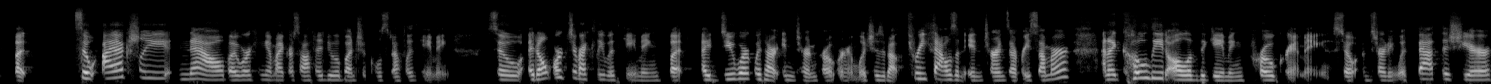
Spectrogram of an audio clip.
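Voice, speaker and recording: Animated and bright with a sharp tone, the voice moves at a fairly quick pace with big swings in loudness, in a dry, close sound with no echo. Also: woman, fairly high pitch for a woman, ordinary pitch variation. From Pittsburgh, Pennsylvania, US. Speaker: speaker at a community talk event, recruiter and gamer. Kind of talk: presentation talk. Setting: video call. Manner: fast.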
